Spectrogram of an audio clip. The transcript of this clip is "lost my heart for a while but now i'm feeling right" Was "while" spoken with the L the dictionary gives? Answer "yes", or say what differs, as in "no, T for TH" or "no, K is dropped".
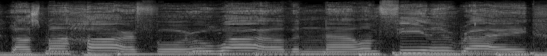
yes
